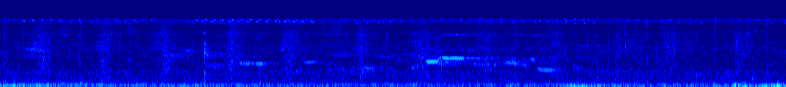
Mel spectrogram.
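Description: Faint birds calling in short, thin whistled chirps, mostly in the middle stretch, over a steady low wind rumble on the microphone and soft repeated footstep clicks.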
